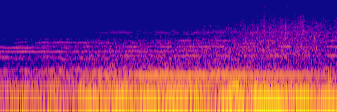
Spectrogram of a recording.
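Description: Steady instrumental music with a deep low drone and sustained tones, no animal voice audible.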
